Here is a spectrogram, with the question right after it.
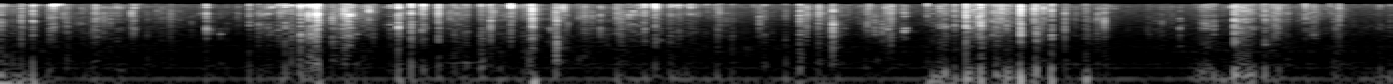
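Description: A solid rectangular bar of dry magenta soap is held in one hand and carved with a metal blade, peeling off curls and flakes that pile up beside it. A steady run of soft, crisp scraping and crunching strokes is heard, with a low, dull body and brief bright edges on each cut.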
